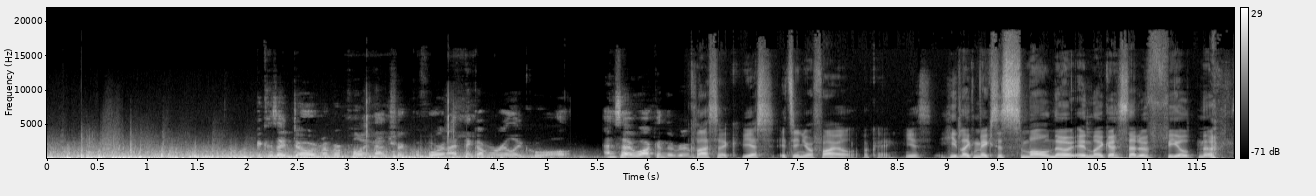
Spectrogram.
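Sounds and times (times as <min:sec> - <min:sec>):
deep continuous thunder rumble: 0:00.0 - 0:05.7
speech: 0:02.2 - 0:11.8
laughter: 0:11.5 - 0:11.8.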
